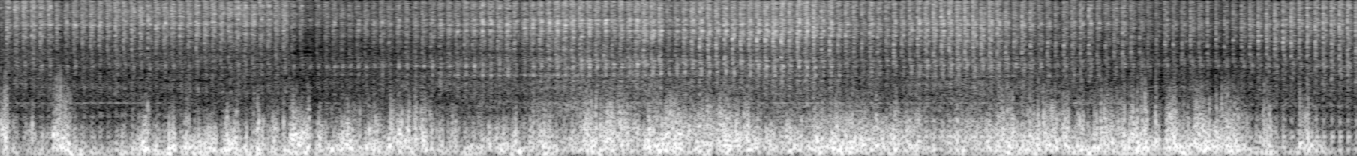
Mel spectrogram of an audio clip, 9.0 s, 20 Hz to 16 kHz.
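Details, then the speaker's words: Barn-find 1981 Honda XR100 dirt bike, carburetor just refitted, throttle cable broken: small single rattles along at a low, wavering idle instead of an even beat; irregular idle, owner suspects an air leak, not confirmed. "I did notice it probably has an air leak somewhere, just because I started it up today and it kind of sounds like it's idling weird."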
